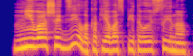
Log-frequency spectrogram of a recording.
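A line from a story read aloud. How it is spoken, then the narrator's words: Growled reply. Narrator (Russian): прорычала в ответ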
